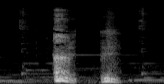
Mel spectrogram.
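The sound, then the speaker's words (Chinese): A man coughs or clears his throat in a quiet bedroom scene. Two short, throaty bursts come close together, the first slightly longer, over a faint low hum. “展昭咳嗽一声，站起来去拿床头柜上白玉堂换洗的衣服。”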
